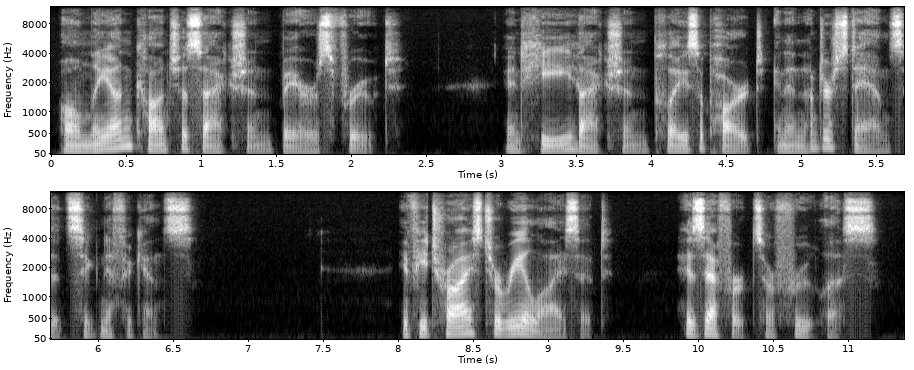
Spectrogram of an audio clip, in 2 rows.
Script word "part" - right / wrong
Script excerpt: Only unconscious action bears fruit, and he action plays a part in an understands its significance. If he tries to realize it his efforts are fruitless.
right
